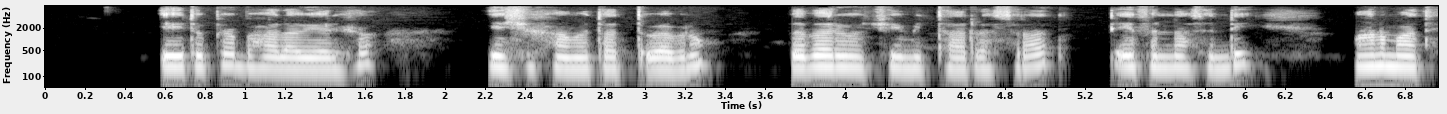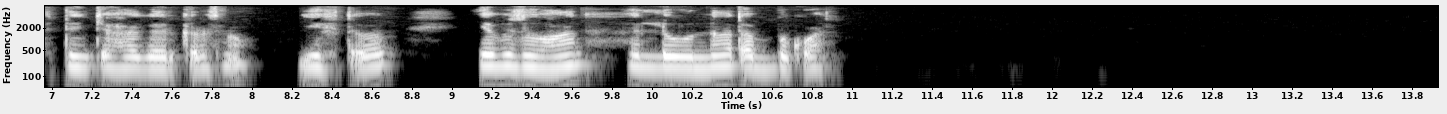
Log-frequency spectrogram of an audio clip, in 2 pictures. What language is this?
Amharic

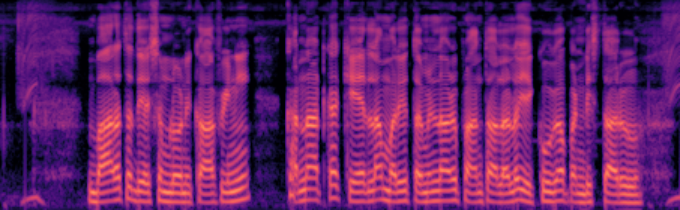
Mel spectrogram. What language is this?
Telugu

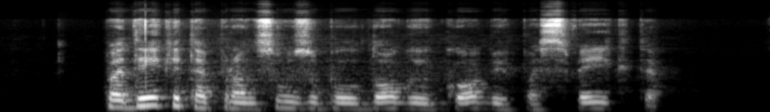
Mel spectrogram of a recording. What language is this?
Lithuanian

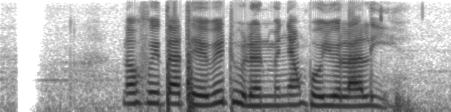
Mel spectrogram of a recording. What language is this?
Javanese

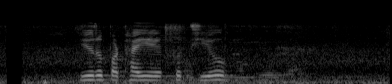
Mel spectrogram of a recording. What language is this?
Nepali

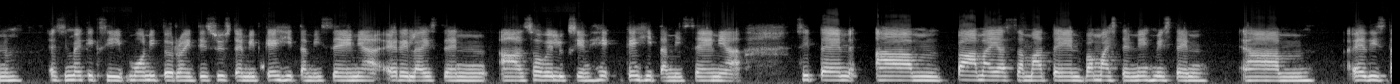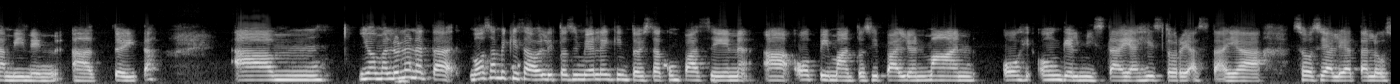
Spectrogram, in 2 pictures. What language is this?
Finnish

